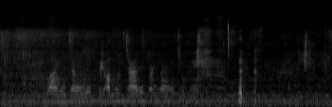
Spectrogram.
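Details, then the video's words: Baby monkey, hungry and begging for its mother's milk, gives a run of short, wavering harmonic whimpers about every half second that fade out. People talk in the background, and sharp clicks follow near the end. "Don't Confuse With Baby Monkey, Baby Just Hungry & Spread down beg Mom Milk."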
